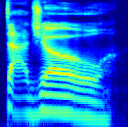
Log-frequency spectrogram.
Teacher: The ZH sound is tricky. Curl your tongue, tip up slightly. It's close to the English J, but produced further back in the mouth.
